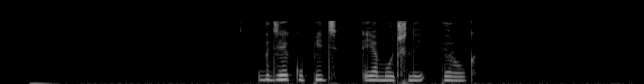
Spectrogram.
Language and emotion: Russian, neutral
